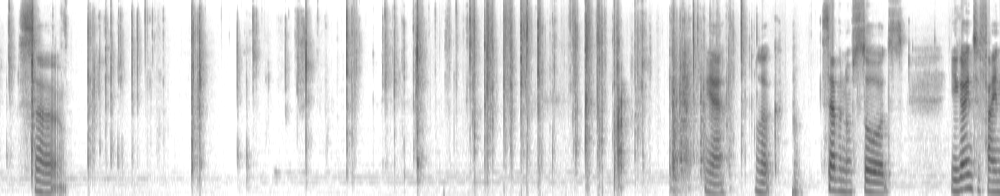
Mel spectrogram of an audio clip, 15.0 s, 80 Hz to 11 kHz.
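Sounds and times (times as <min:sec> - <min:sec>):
cards shuffled and snapping: 0:01.3 - 0:11.3.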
